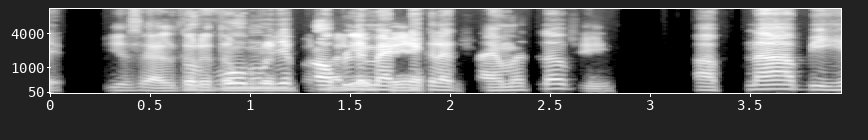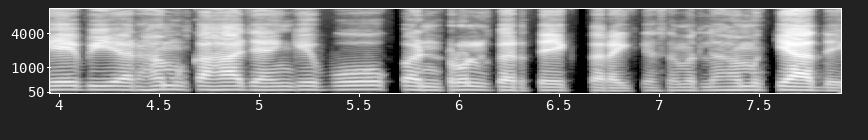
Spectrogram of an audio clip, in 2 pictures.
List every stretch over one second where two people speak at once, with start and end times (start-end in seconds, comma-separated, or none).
0.7-2.2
